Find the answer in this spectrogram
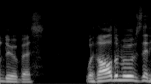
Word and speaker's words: Dubas: from Fenway Sports Group I was getting worried that I was pronouncing that wrong for the past seven years but as far as we know it's Kyle dubis with all the moves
